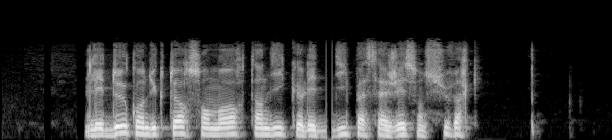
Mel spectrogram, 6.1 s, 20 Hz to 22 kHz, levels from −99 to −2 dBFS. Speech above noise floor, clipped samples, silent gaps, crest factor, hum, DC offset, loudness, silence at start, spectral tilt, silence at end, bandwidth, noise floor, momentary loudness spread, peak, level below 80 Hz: 56 dB; under 0.1%; none; 16 dB; none; under 0.1%; -16 LUFS; 0.85 s; -7 dB/octave; 1.45 s; 7.6 kHz; -71 dBFS; 8 LU; -2 dBFS; -54 dBFS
